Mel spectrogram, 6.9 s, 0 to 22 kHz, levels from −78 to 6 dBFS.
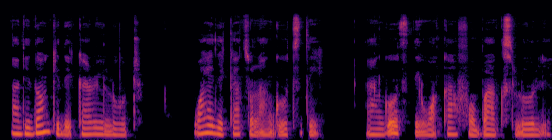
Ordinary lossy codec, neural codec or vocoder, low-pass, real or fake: none; none; 14.4 kHz; real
